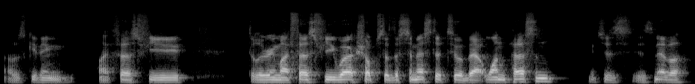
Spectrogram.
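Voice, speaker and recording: A young Australian workshop host in his twenties talks fairly quickly in a fairly low, gravelly voice that is level in tone and a little mellow. The live session is casual, and he rambles, often beginning his sentences again.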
